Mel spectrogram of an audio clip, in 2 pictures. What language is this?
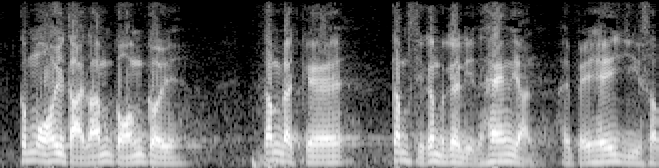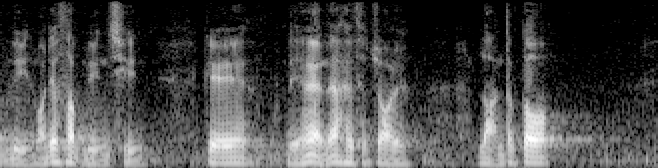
Cantonese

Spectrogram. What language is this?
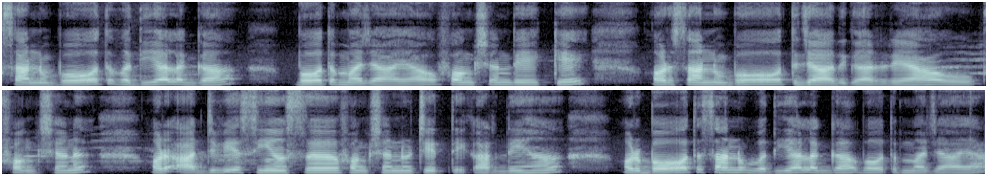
Punjabi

